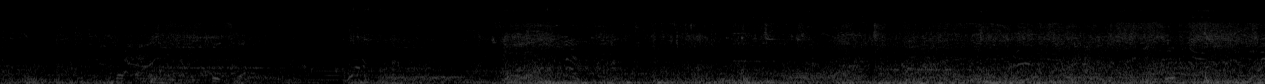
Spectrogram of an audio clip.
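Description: Magic spells, blasts and clashing weapons from a video game ring out in quick succession.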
